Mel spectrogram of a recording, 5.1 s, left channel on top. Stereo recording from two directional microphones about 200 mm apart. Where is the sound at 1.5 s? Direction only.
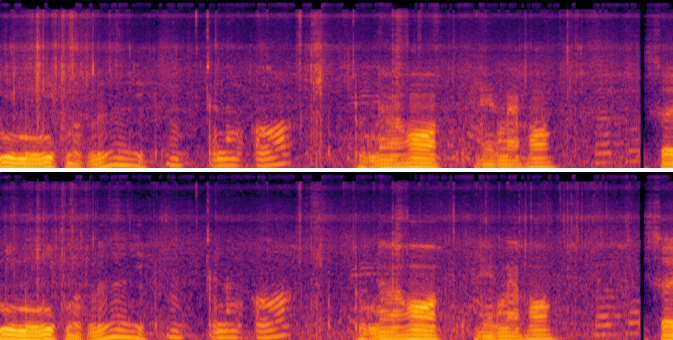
10° left (ahead or behind).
